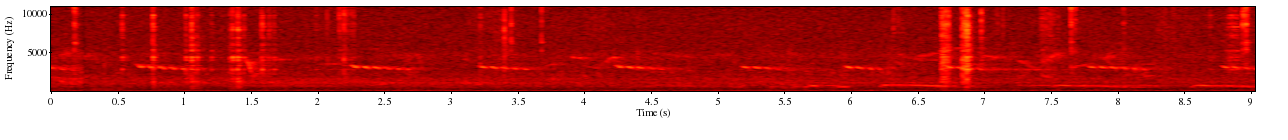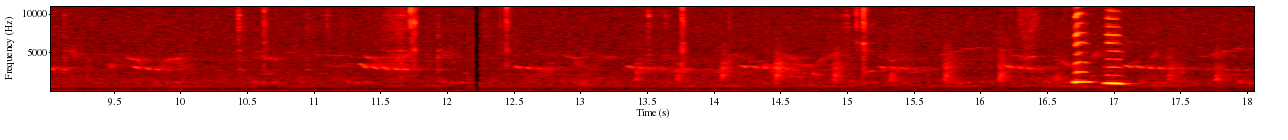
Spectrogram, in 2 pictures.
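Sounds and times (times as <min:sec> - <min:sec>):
bird chirping: 0:00.0 - 0:18.0
low falling bird notes: 0:05.4 - 0:17.8.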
